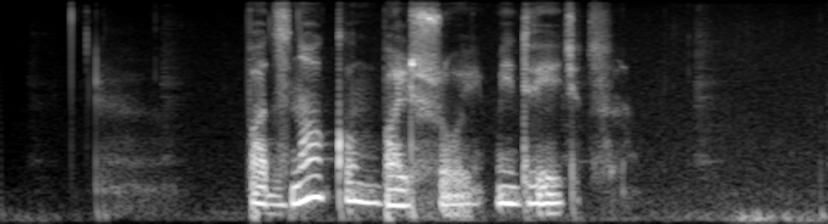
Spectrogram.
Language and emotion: Russian, sad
